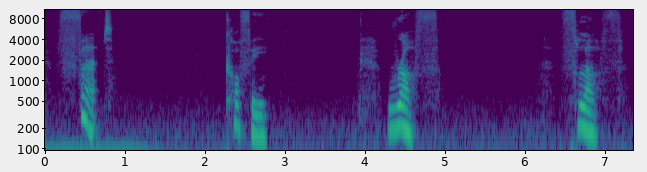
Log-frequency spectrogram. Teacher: We have 9 fricatives in Rp English: f, v, th, th, s, z, sh, zh, and h. Our first fricative is f. This is a voiceless consonant. You can hear it at the beginning of the word fat, in the middle of the word coffee, at the end of the word rough, and at the beginning and end of the word fluff.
